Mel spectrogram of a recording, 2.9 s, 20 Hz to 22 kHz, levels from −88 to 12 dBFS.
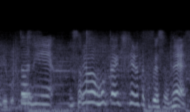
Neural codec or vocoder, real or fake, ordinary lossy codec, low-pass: codec, 16 kHz, 2 kbps, X-Codec, HuBERT features, trained on general audio; fake; none; 7.2 kHz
